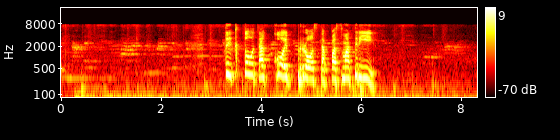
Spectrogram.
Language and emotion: Russian, angry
